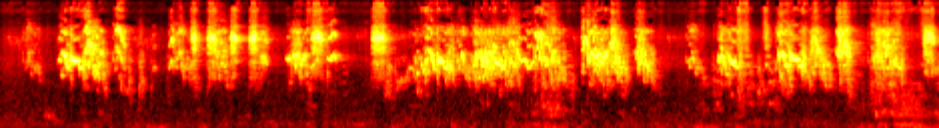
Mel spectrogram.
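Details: Breeding pair of budgerigars chattering in repeated scratchy bursts and short warbled phrases, with brief pauses between.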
